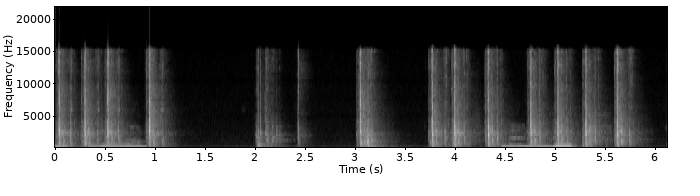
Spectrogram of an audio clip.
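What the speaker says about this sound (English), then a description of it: "This is an Olympia Splendid66 typewriter." Keys striking on an Olympia Splendid 66 typewriter in sharp, close clusters of rapid clacks separated by short pauses, with a voice speaking over some of the bursts.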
